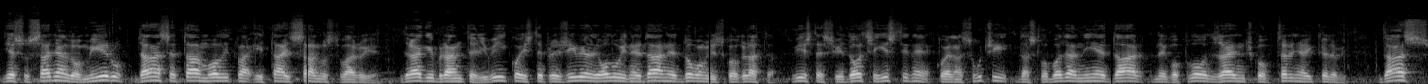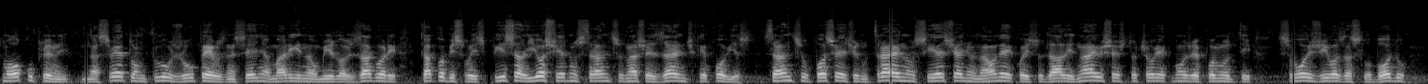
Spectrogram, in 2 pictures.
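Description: The audio is interrupted by a gap between chunks, a hole of about 23 ms with hard edges at 3.06, 7.09, 11.11, 15.13, 19.15, 23.18 and 27.20 s, recurring every 4.0 s. Silence is inserted at each join between 4-second chunks, a length that fits padding of 1024 samples at 44.1 kHz. Unlike a dropout, nothing is lost: the sound resumes exactly where it stopped, just slightly late.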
